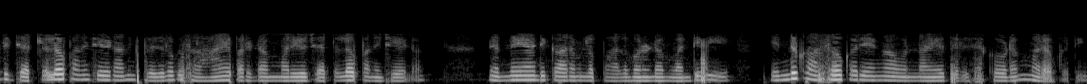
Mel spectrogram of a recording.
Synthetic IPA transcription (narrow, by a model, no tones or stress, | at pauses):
ʈid͡ʒɐʈlɐlo̞ːpɐnit͡ʃɛːjɐɽaːniki̥pɾɐd͡ʒɐlɐkusɐɦaːjɐpɐɽɐɽɐmːɐɾijud͡ʒɐʈlɐlo̞ːpɐnit͡ʃɛːjɐɽɐ̰m | niɾnɐjɐɐd̪ʱikaːɾɐmlo̞ːpaːlɡoːnɐɽɐmʋɐɳʈid̪i | e̞nd̪ukuɐsɐwkɐɾjɐŋɡaːunːaːjo̞ːt̪e̞lusu̥kɔːʋɐɽɐmːɐɾɔ̰ːkɐʈḭ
